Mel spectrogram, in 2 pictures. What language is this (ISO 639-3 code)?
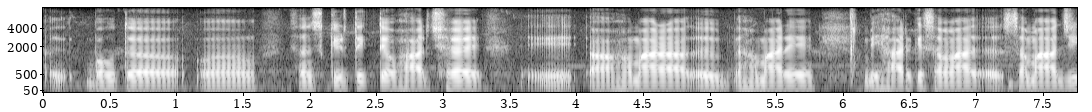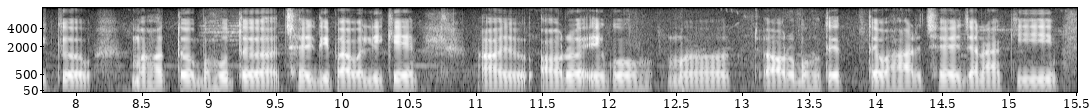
mai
